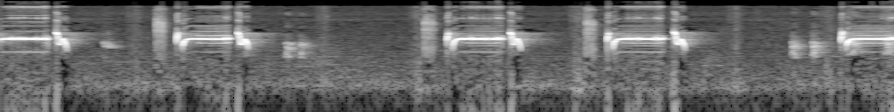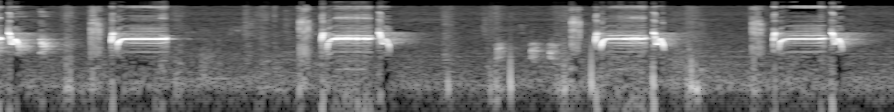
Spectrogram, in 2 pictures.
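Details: 'Prenjak tamu' song of a male bar-winged prinia, paced with pauses for teaching captive songbirds. About eight harsh, buzzy, layered phrases over thirteen seconds, repeated every one to two seconds, with soft clicks in the gaps.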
